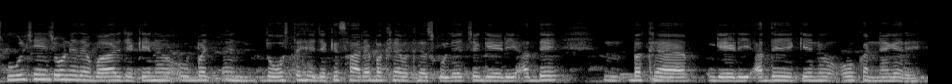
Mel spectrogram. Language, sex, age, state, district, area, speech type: Dogri, male, 18-30, Jammu and Kashmir, Udhampur, rural, spontaneous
